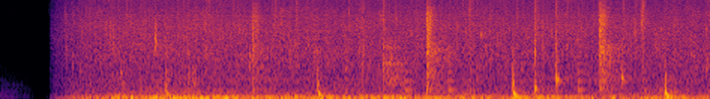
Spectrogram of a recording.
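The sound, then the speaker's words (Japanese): Steady heavy rain pours down in a storm with strong wind after a brief silent start, a dense continuous hiss with scattered louder drips and splashes, no voices. “自主練してたら雨と風がすごくひどくなるし、慌てて駅に行ったら目の前で運休だし、制服びしょびしょで着替えなきゃだし。”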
